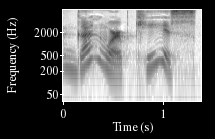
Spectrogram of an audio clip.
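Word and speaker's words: Gunwharf Quays: ports mot dito sa gun warp kiss ganyan ang tamang pronunciation diyan Huwag niyo akong i-correct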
